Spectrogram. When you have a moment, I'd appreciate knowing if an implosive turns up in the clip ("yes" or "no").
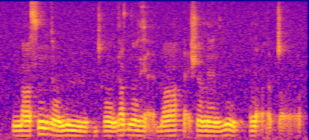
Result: no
